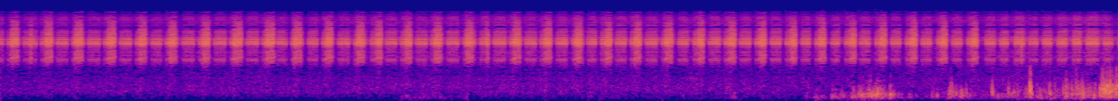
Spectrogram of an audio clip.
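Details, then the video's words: Cicadas singing on a hot sunny summer afternoon in Dalmatia, Croatia: an incessant, penetrating buzz pulsed about three times per second, with faint low rustling or thumps near the end. "Cicada Singing ☀️ Pjesma Cvrčka ☀️ Chant des Cigales ☀️ Zikaden Geräusche ☀️ アブラゼミ☀️Cigarra Cantando"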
